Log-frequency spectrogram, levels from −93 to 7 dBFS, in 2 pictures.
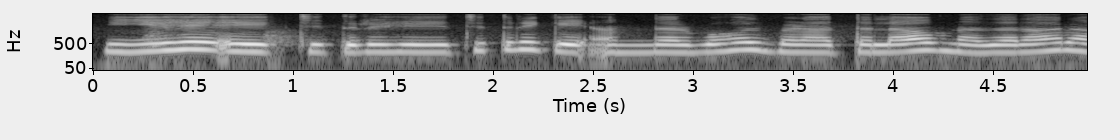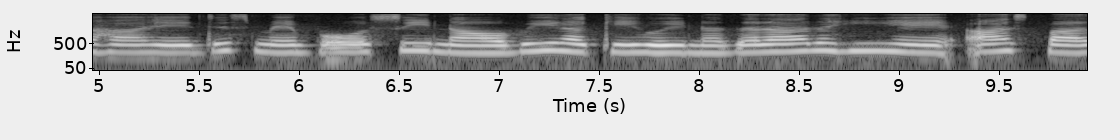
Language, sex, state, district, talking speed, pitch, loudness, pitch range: Hindi, female, Madhya Pradesh, Bhopal, 155 wpm, 230 Hz, -14 LUFS, 220-250 Hz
